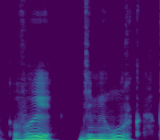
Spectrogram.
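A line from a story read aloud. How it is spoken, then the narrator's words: Whispered. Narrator (Russian): прошептала Навсекая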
